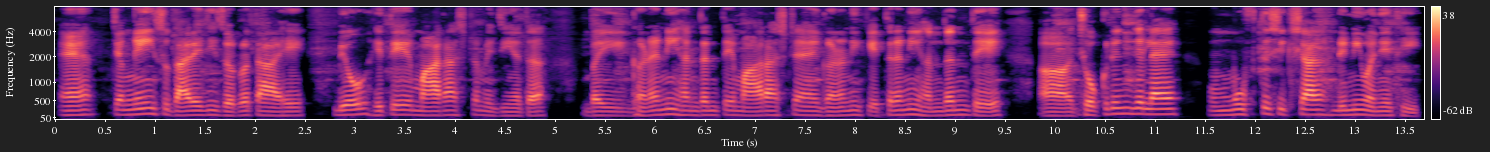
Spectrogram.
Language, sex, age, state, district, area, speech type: Sindhi, male, 60+, Maharashtra, Mumbai Suburban, urban, spontaneous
